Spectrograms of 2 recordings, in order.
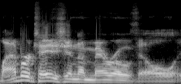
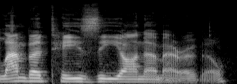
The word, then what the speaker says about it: Lambertasiana Maroville: Yeah, and Lambertasian Ameroville is it's really awkward to pronounce because you want to say Tasian, but it doesn't really work. It's supposed to be Lambertasiana Maroville.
